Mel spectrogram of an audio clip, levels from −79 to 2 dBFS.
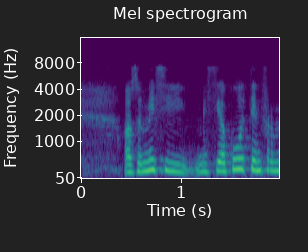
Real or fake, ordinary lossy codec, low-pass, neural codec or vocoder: fake; none; 7.2 kHz; codec, 16 kHz, 1.1 kbps, Voila-Tokenizer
